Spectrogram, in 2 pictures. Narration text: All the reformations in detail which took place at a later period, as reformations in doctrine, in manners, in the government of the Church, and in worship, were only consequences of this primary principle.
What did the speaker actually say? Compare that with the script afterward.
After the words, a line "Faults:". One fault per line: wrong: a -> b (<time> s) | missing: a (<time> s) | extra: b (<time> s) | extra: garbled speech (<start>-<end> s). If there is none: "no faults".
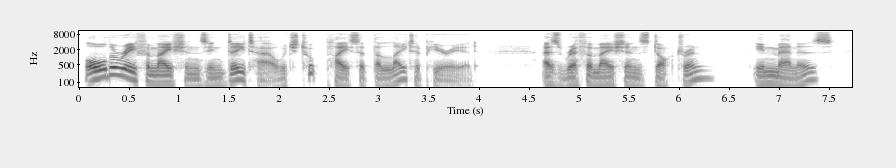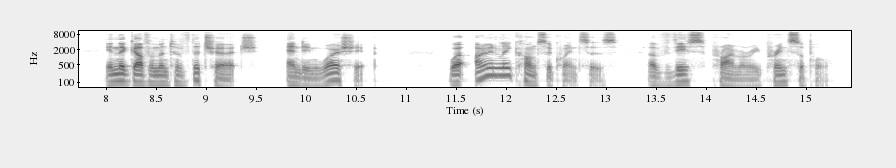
All the reformations in detail which took place at the later period, as reformations doctrine, in manners, in the government of the Church, and in worship, were only consequences of this primary principle.
Faults:
wrong: a -> the (2.9 s)
missing: in (5.7 s)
